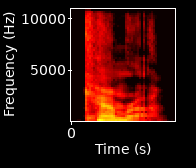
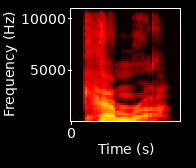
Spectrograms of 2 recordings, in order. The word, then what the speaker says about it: camera: The correct pronunciation is camera. Think of it as cam, like camel, and then a very soft ra, almost like the sound you make when you're surprised.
